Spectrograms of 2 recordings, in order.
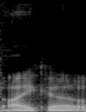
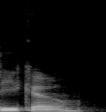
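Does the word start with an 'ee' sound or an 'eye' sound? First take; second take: eye; ee. First: The word begins with an 'eye' vowel. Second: The word begins with an 'ee' vowel. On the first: The speaker calls it wrong. "I know some people pronounce it Ico, and I think those people are incorrect" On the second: The speaker calls it right. "do you pronounce it Eco?"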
